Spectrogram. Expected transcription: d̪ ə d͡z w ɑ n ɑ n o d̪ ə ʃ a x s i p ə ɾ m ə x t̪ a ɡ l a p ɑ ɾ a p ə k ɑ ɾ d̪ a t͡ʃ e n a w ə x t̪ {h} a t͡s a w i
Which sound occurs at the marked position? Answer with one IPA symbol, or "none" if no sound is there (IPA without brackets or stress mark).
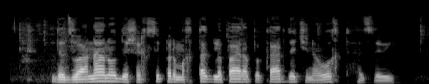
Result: h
